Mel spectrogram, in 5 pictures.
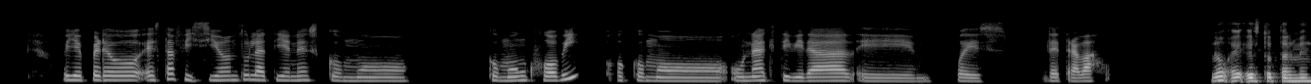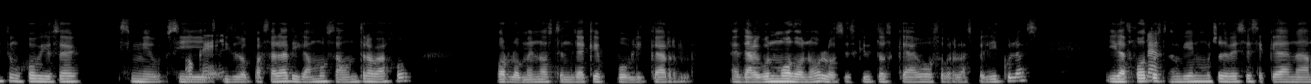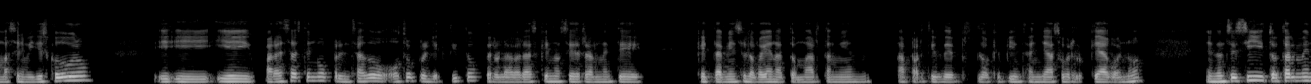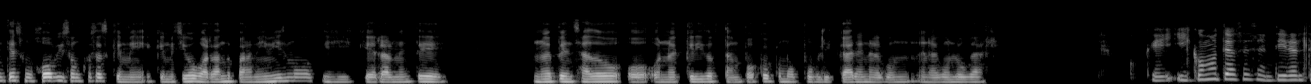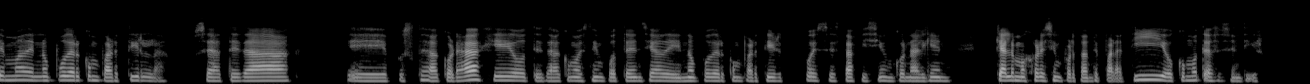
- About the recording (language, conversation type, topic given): Spanish, advice, ¿Por qué ocultas tus aficiones por miedo al juicio de los demás?
- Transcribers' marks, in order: none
